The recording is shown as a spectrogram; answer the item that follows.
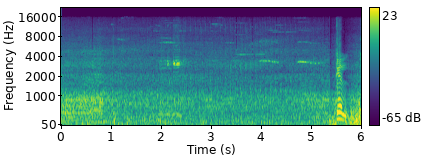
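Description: Motorcycle riding slowly through town traffic: a steady mix of engine running and wind noise on the bike-mounted microphone, with the sound of other traffic around it.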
